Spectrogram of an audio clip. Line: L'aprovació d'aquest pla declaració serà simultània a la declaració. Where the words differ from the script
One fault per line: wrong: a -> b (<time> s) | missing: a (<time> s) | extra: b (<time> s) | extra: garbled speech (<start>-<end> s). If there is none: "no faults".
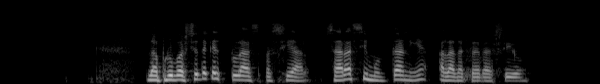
wrong: declaració -> especial (2.5 s)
